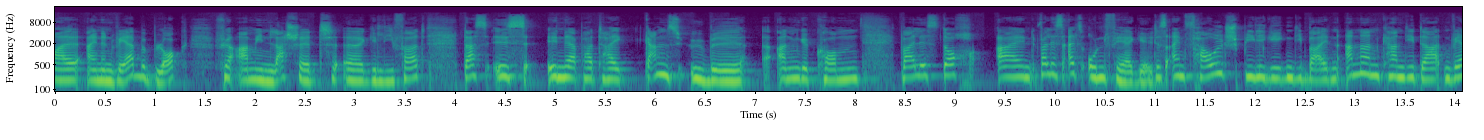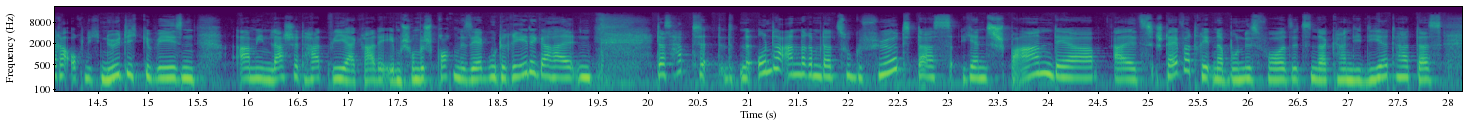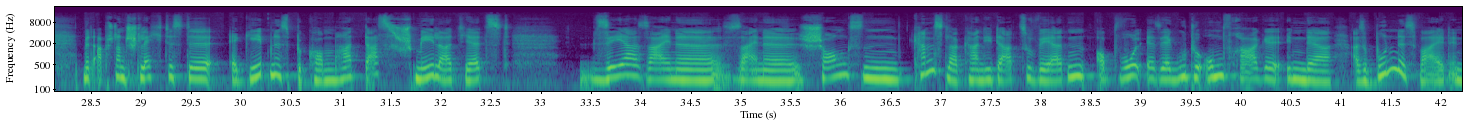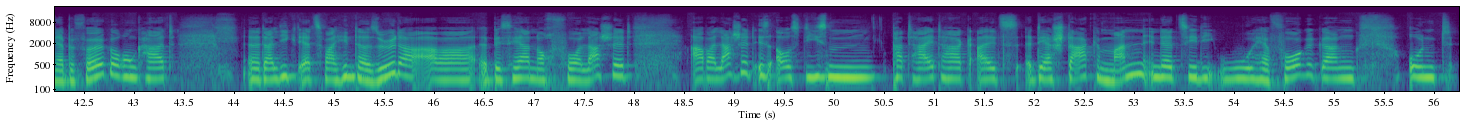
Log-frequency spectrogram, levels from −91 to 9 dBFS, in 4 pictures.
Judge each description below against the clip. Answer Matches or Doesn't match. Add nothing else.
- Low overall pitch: Doesn't match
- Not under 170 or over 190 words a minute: Doesn't match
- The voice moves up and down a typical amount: Matches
